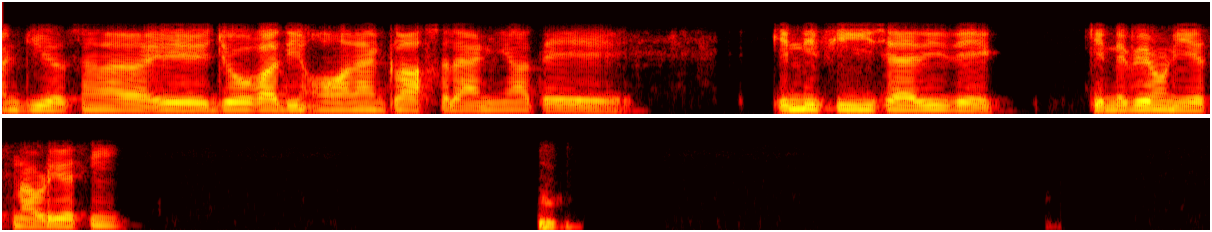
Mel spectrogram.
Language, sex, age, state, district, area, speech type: Dogri, male, 30-45, Jammu and Kashmir, Udhampur, rural, conversation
